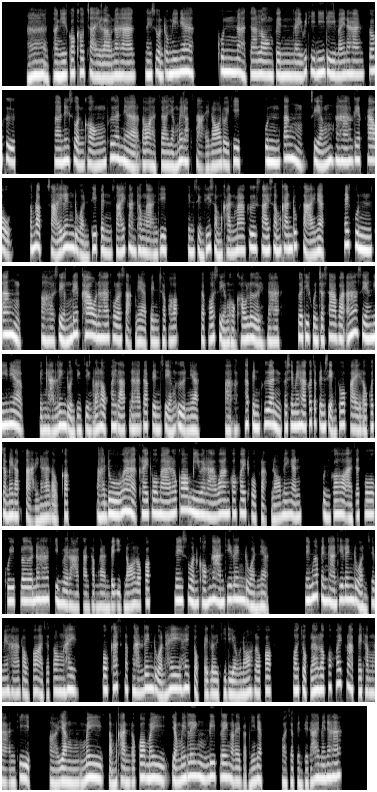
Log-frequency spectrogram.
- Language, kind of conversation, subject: Thai, advice, ฉันจะจัดกลุ่มงานอย่างไรเพื่อลดความเหนื่อยจากการสลับงานบ่อย ๆ?
- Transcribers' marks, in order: none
